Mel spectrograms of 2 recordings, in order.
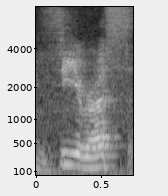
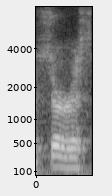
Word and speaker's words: Xerus: child has heard of a zerus as they would see it call it or service as it's actually pronounced but they have probably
